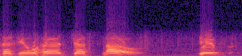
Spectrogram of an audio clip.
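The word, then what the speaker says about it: DYB: Dib, dib, dib. It is spelt D-Y-B.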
